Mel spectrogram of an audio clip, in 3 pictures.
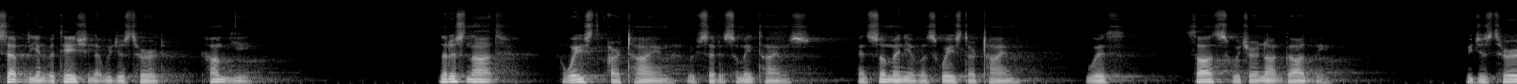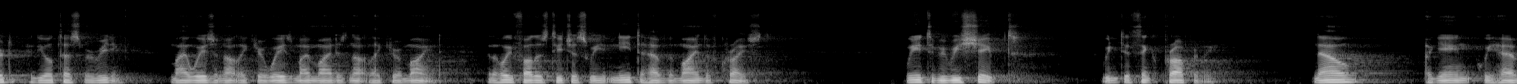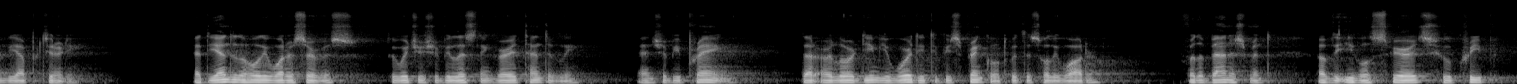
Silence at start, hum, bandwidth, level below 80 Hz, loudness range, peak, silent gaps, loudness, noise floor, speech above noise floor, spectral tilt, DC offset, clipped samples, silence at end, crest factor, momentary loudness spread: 0 s; none; 12.5 kHz; -44 dBFS; 4 LU; -2 dBFS; none; -22 LUFS; -82 dBFS; 61 dB; -7 dB/octave; under 0.1%; under 0.1%; 0.15 s; 20 dB; 12 LU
